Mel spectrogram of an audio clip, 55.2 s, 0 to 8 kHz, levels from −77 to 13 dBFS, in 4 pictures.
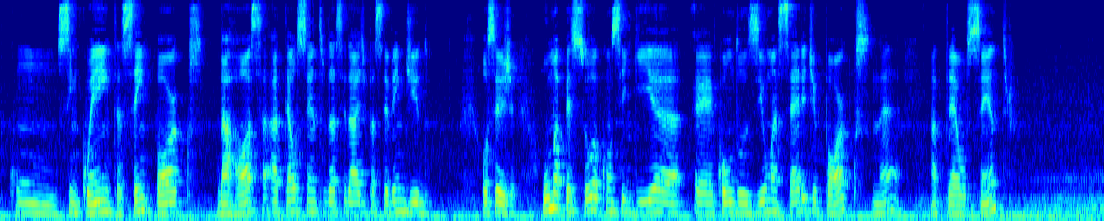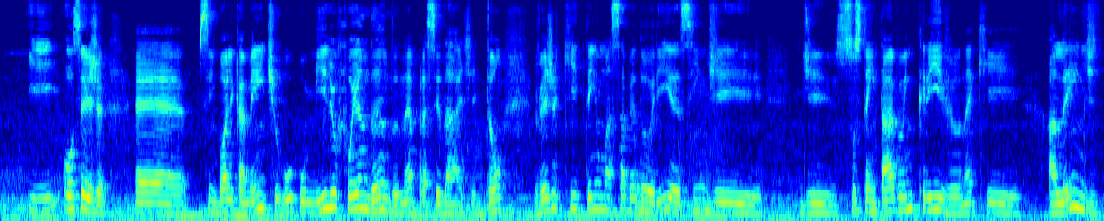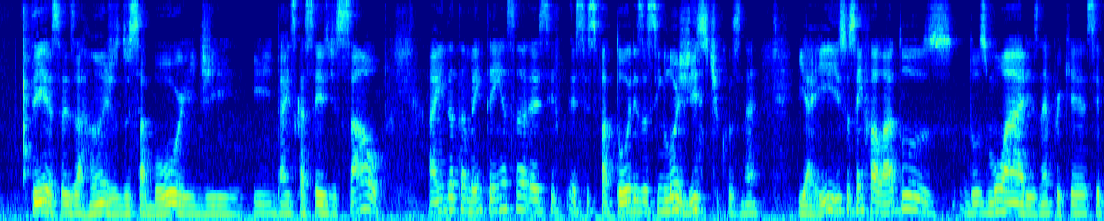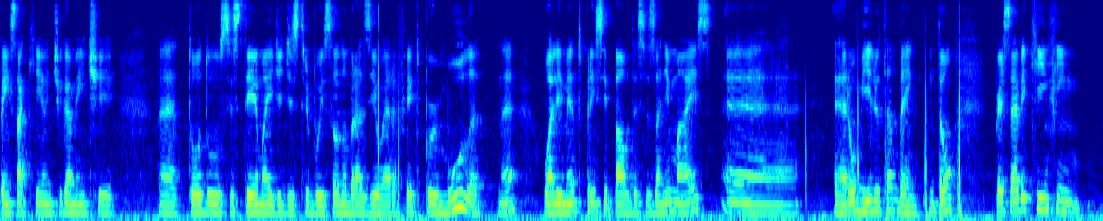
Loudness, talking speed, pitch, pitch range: -32 LUFS, 130 wpm, 125 Hz, 115-145 Hz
